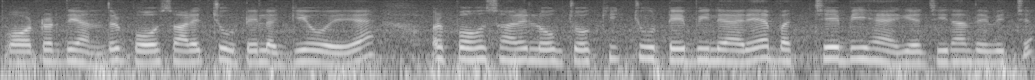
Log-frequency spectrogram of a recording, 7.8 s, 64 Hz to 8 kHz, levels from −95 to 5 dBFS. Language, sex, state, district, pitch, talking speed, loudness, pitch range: Punjabi, male, Punjab, Pathankot, 195 Hz, 200 wpm, -16 LUFS, 185-215 Hz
